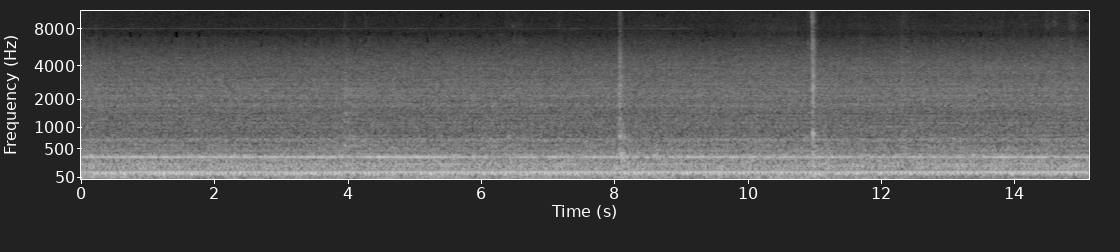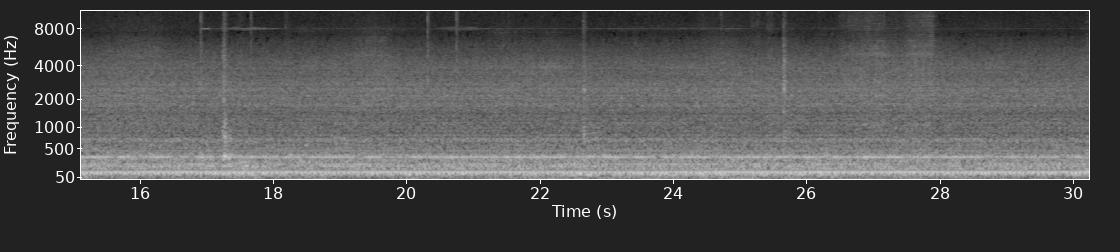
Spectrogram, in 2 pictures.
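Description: Tower crane machinery heard from inside the operator's cab: a steady hum with a constant mid-pitched tone while the crane carries a suspended roof cassette, with a few faint clicks.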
